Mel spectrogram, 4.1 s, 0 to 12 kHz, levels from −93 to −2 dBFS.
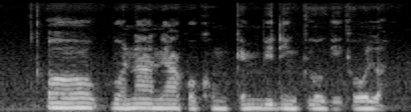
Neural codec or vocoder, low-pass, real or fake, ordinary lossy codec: none; 10.8 kHz; real; Opus, 64 kbps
